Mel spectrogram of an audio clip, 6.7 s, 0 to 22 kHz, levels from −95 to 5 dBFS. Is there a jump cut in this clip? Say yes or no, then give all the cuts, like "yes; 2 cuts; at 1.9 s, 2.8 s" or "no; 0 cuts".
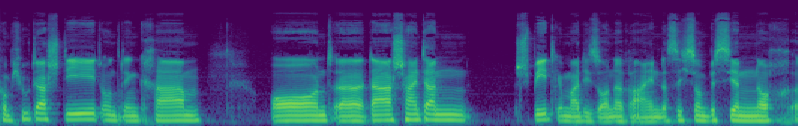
yes; 2 cuts; at 1.0 s, 4.6 s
